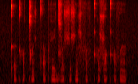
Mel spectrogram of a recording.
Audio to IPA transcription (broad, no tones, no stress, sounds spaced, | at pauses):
kʼ ə kʰ ɔ ǀ ɔ̃ ʃ tʼ ɐ pʰ e d͡ʑ ɔ ʃ ə ʃ ɐ̃ ʂ f ɐ f qʰ ʏ ʂ ʊ qʰ ʏ f ɐ̃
